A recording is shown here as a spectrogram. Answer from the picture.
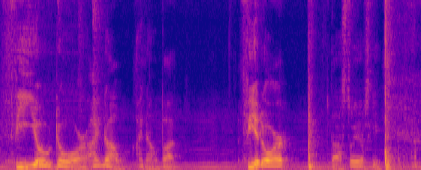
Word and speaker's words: Fyodor: Fyodor. Like Theodore. Fyodor.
